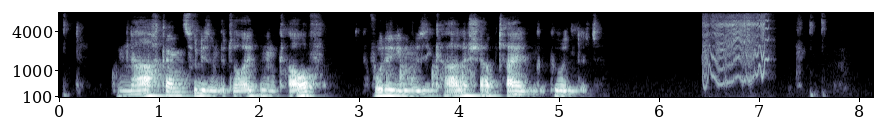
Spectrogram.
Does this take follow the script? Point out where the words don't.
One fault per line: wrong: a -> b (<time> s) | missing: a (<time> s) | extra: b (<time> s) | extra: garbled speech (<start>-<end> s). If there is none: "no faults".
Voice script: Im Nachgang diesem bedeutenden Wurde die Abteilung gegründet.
extra: zu (1.2 s)
extra: Kauf (2.2 s)
extra: Musikalische (3.4 s)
